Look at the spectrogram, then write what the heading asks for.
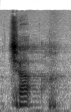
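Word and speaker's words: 茶: In Japanese, this is pronounced cha. In Thai, cha. It's okay? In English, tea. So in Thai, cha is pronounced in English, tea. Cha is tea.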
